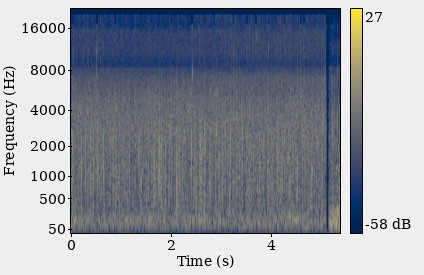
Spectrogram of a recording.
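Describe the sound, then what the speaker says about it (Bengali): Steady rain falling on a flooded street in Sylhet where drains are overflowing, a dense continuous hiss of drops on water and pavement, heard alone until a brief cut near the end. "এবং ওই জুড়ে বৃষ্টি পড়ছে।"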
